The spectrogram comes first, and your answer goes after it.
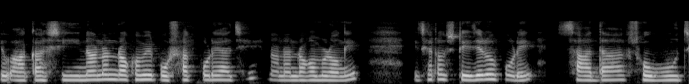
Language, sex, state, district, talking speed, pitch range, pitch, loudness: Bengali, female, Jharkhand, Jamtara, 120 wpm, 200-220 Hz, 205 Hz, -19 LUFS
